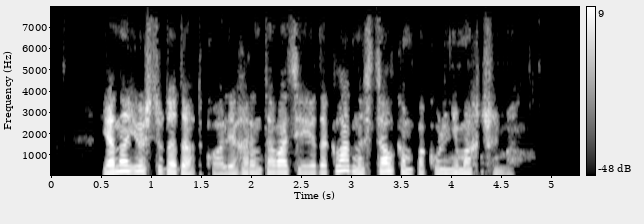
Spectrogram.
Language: Belarusian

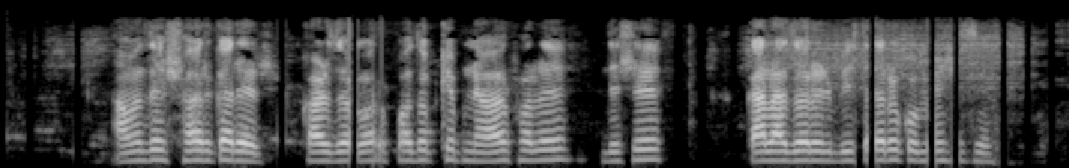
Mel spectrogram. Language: Bangla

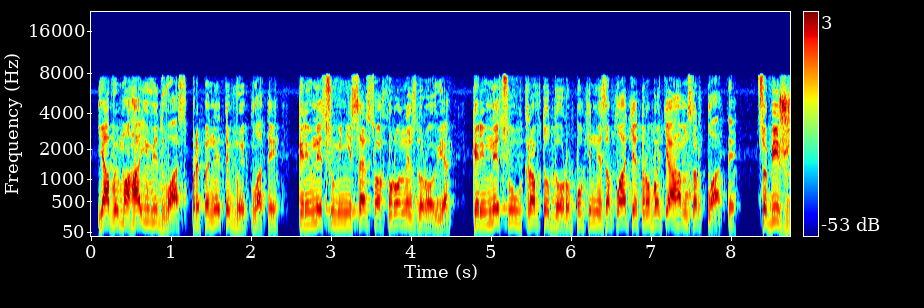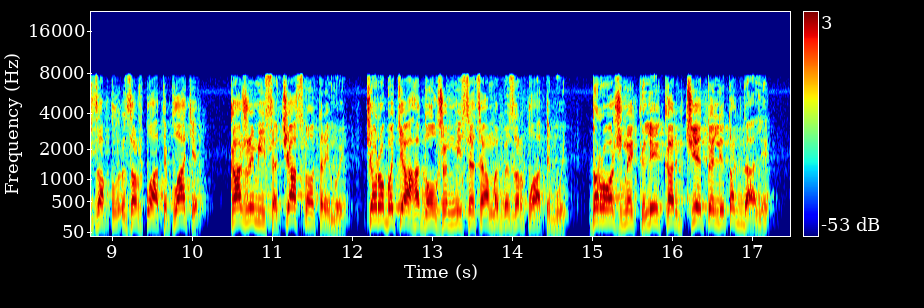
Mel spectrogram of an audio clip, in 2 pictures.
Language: Ukrainian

